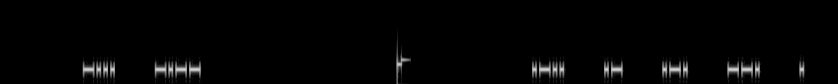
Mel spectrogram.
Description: Morse code, heard as a keyed tone, about 34 wpm, spaced as for 16 wpm, 700 Hz. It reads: BY LARGE
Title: 4x Character Spacing - Top 200 Words - 35wpm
